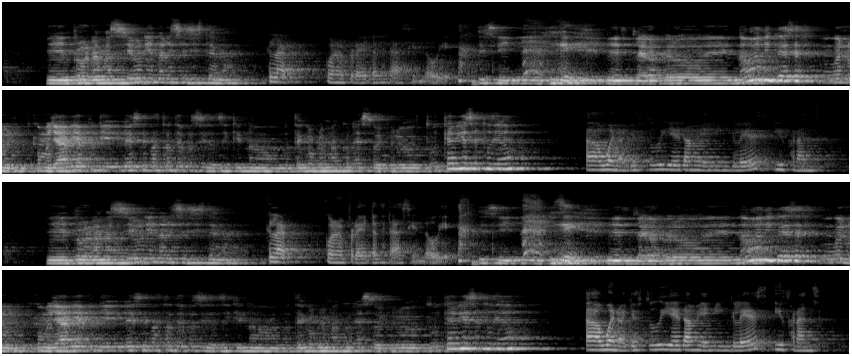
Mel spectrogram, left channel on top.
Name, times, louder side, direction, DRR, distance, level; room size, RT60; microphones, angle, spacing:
voice 1, 0.4-2.3 4.8-13.7, left 1 dB, 50° left, 0 dB, 2.3 m, -23 dB
voice 2, 3.2-4.8 5.2-5.8 14.3-16.7, right 3 dB, 60° right, 7 dB, 1.0 m, -30 dB
16.5 x 12.5 x 3.5 m, 1.2 s
head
